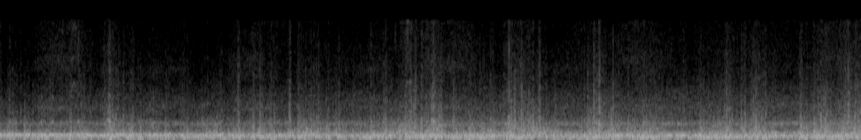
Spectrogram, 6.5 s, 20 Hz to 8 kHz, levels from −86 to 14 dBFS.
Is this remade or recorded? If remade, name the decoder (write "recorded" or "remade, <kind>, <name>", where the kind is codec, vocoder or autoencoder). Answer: recorded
